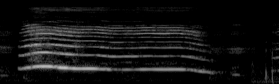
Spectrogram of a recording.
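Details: Single sustained, very high-pitched, flat cry from a girl with cri du chat syndrome; characteristic cri du chat cry.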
